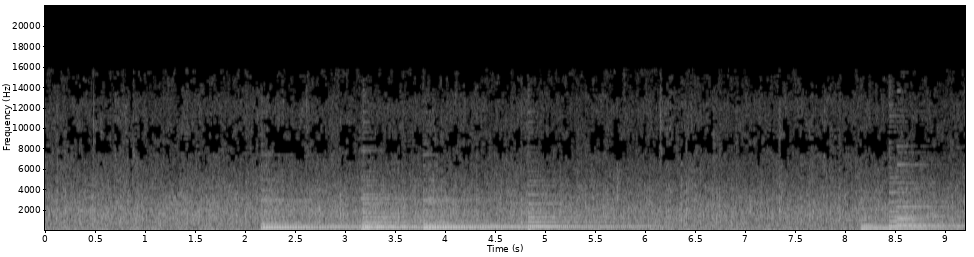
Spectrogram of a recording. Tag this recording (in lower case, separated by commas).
music, rain on surface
